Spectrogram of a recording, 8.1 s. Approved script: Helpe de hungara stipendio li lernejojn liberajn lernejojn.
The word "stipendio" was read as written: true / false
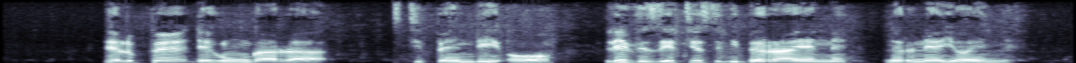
true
